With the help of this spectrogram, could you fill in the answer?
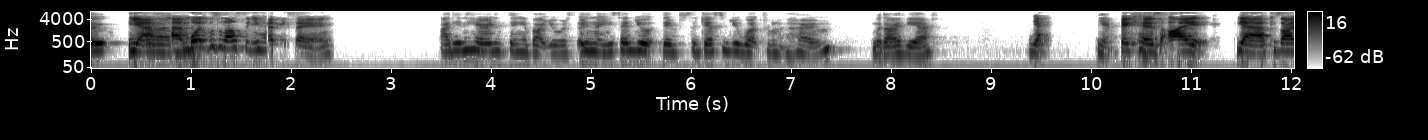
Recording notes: hosted on Instagram Live during the summer of 2020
